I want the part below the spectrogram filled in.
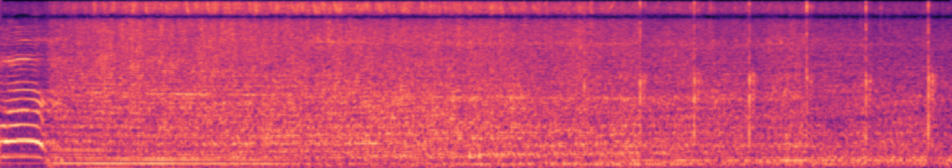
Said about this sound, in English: Hi, helicopter.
